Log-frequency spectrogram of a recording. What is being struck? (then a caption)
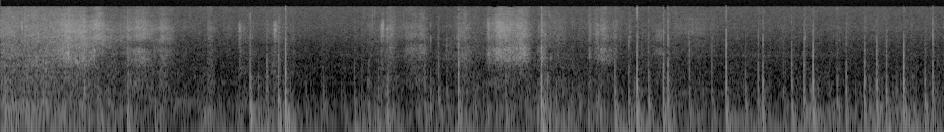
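Padded leather cushion. Nail tips of both hands tap and scratch the padded black grained leather surface of a black leather cushion. Soft low thuds from the taps sit under brief bright scratchy swishes, in an uneven run of quick, dry, short-lived hits.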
